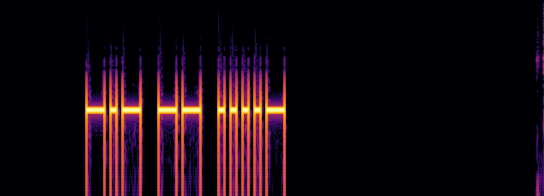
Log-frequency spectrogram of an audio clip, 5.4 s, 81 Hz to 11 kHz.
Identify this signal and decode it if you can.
Morse code, heard as a keyed tone, about 20 wpm, 700 Hz. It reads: KM4
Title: Callsign Prefixes for Top 25 DXCC - 20wpm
